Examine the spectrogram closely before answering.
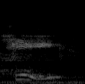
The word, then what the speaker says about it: qi: gong is so uh chi which is spelled q-i and you pronounced it very well is like cheese without the sc on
